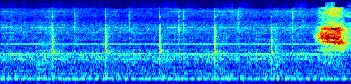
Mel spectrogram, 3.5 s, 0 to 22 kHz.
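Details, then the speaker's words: Konica Minolta C227 copier: sharp light taps about twice a second, evenly spaced over a quiet hum. Abnormal tapping noise, cause unknown. "Now I hear a tapping noise. Hear that, guys?"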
